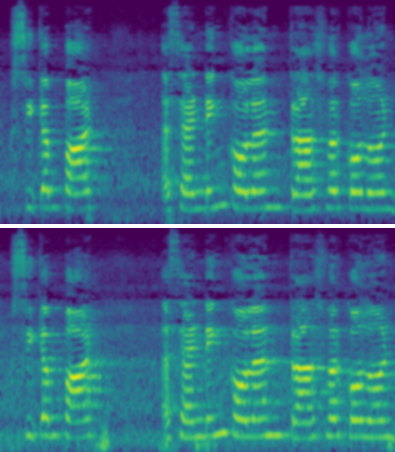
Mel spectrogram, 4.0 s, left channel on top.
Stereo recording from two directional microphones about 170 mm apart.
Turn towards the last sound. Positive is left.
turn(degrees=45)  # may be behind; listen again after turning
